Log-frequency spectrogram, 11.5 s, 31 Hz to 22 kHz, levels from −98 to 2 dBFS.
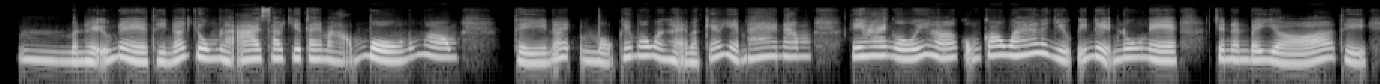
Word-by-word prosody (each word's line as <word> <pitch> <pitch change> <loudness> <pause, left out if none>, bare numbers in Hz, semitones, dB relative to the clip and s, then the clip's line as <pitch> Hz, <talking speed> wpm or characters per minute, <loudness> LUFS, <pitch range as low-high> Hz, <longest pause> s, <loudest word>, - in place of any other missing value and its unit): Ừm, 205 -3 -5
mình 190 0 -1
hiểu 195 +3 +1
nè. 220 -8 +3
Thì 190 -2 -2
nói 220 +8 +1
chung 240 -4 +3
là 210 -3 +1
ai 220 +3 +2
sau 240 -1 0
chia 240 0 0
tay 230 -1 -1
mà 215 -2 -2
hổng 220 +9 -7
buồn, 205 -4 +5
đúng 280 +6 -7
hông? 260 -4 0 0.5
Thì 175 -3 0
nói 255 +8 -1
một 195 -5 -3
cái 265 +1 -1
mối 290 0 +1
quan 260 -5 0
hệ 195 -3 -1
mà 180 0 -2
kéo 260 +4 -2
dài 270 -8 0
3 260 +5 -2
năm 275 -1 -4 0.3
thì 270 - +3
hai 295 +1 +2
người 245 0 +3
á 320 - -1
hả, 255 -1 +1
cũng 250 -1 -4
có 300 +1 +3
quá 310 +3 +3
là 360 - +2
nhiều 225 -9 -2
kỷ - - -3
niệm 255 -5 +1
luôn 255 +2 0
nè. 200 -4 +3 0.3
Cho 230 -2 -1
nên 215 -1 -1
bây 210 0 +1
giờ 170 -2 +1
á 255 - -1
thì 180 -6 -2
235 Hz, 255 wpm, -22 LUFS, 205-265 Hz, 0.5 s, buồn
